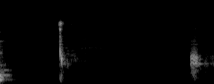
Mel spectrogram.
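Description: Near-silent pause on a video call, broken by a single short, sharp click about half a second in; speech resumes at the very end.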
